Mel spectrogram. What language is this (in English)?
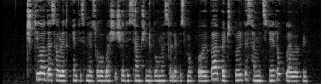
Georgian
